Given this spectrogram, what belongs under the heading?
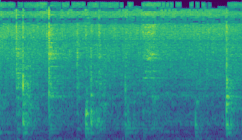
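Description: Garlic frying in a pan for egg biryani makes a close, continuous sizzle broken by several sharp stirring scrapes spaced through the sound; no voices.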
